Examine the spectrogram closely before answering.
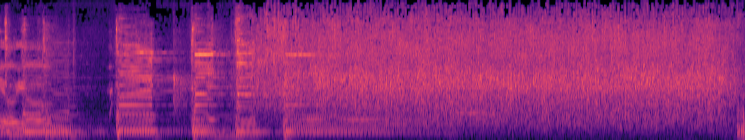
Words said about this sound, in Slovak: potlesk na správnom mieste, hlavne na koncerte. Je fajn, keď to znie aspoň takto.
